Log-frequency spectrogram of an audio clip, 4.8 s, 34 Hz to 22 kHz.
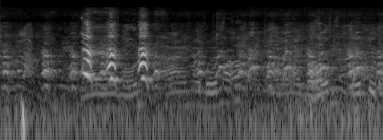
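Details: Three loud, clipped barks close together from male German Shepherds at the 2019 Vietnam Sieger Show, competing for VA; the barks come early, then an announcer speaks in Vietnamese over a murmuring crowd.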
